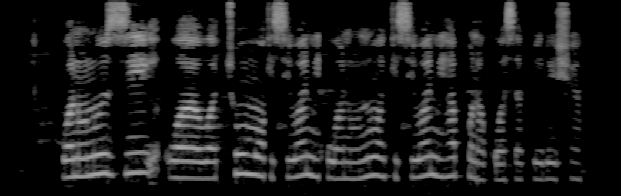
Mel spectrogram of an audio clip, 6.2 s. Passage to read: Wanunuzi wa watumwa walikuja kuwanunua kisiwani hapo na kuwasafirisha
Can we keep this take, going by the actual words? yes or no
no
